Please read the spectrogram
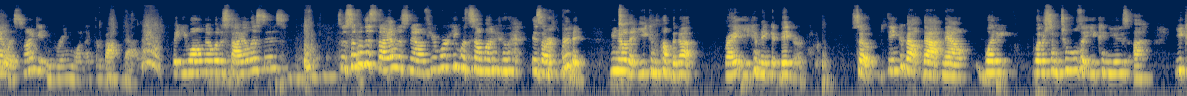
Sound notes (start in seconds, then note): none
